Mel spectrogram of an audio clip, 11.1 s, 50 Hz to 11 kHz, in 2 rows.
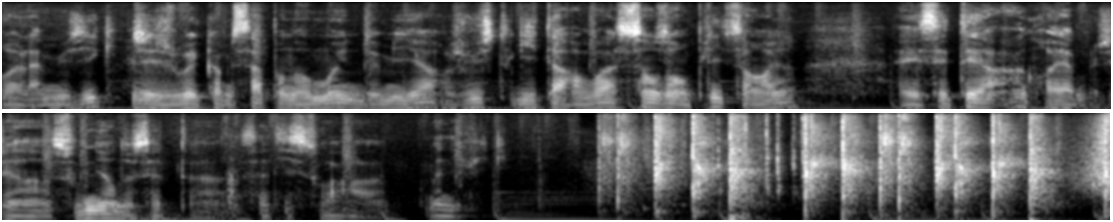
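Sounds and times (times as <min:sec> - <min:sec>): sharp clap-like percussive hits: 0:08.5 - 0:11.0.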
